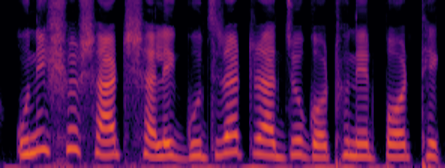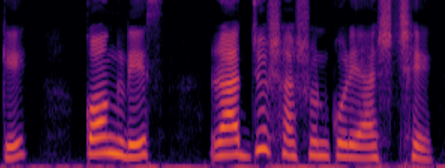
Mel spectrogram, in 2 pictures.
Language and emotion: Bengali, neutral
